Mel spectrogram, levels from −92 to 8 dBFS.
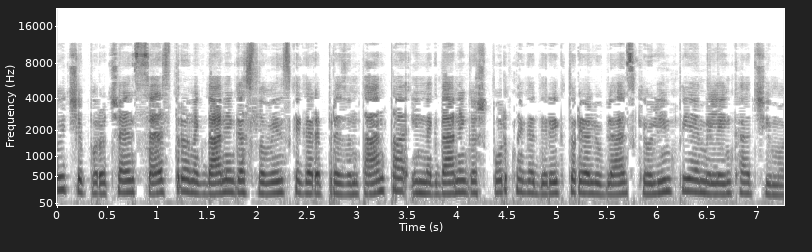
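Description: All the way through, the speech has gritty, lispy s sounds and nothing above 11.8 kHz, likely from heavy HE-AAC compression at a very low bitrate, maybe around 16 kbps.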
